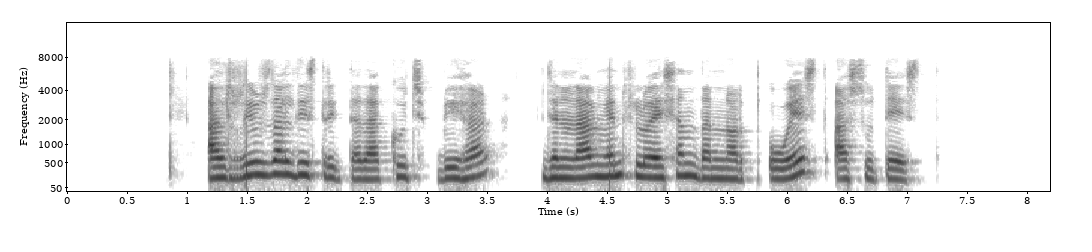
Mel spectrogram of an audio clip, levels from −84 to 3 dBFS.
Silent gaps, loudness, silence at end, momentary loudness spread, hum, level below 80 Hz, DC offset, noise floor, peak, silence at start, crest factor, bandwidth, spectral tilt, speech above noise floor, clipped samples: 3.69-3.90 s; -24 LUFS; 1.1 s; 9 LU; none; -64 dBFS; under 0.1%; -88 dBFS; -6 dBFS; 1.15 s; 20 dB; 8 kHz; -5.5 dB/octave; 65 dB; under 0.1%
